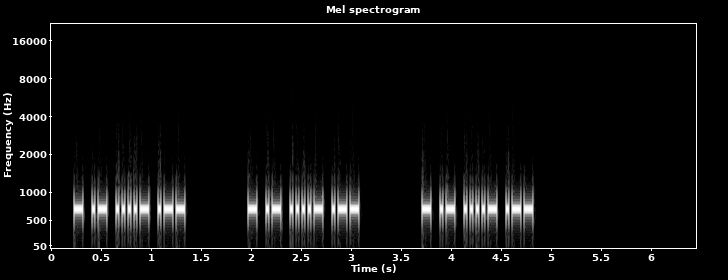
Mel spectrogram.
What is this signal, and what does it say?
Morse code, heard as a keyed tone, about 40 wpm, 700 Hz. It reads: TA4W TA4W TA4W
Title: DXCC-100 Call Signs - 4 Characters - Repeated 3x - 40wpm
